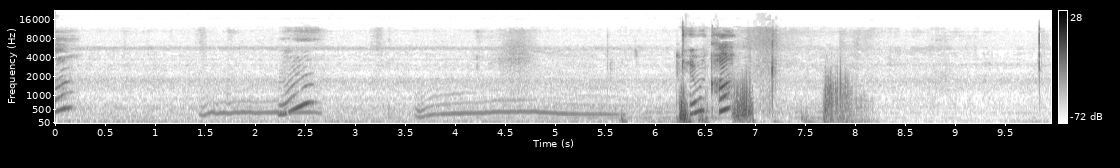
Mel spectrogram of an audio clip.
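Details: Female domestic cat, woken suddenly from a sound sleep, hissing indoors: long wavering low growls rise and hold, then sharp, noisy hiss-like bursts cluster near the middle before fading, with a person speaking gently nearby.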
